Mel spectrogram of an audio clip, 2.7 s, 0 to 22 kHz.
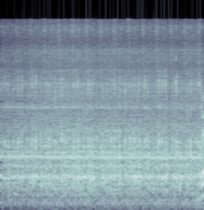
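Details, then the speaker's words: Mercedes E55 AMG after a new water pump, fixed supercharger pulley and billet pulleys at idle: light even rattle, the normal fixed-pulley idle rattle that goes away once off idle. "is actually normal when you put a fixed pulley on these cars they have a little bit of a rattle and idle it goes away as soon as you get off idle but everyone is pretty much said the same thing that that just happens"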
